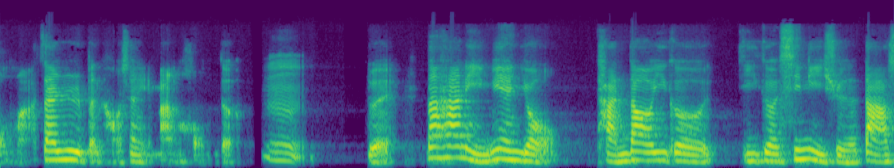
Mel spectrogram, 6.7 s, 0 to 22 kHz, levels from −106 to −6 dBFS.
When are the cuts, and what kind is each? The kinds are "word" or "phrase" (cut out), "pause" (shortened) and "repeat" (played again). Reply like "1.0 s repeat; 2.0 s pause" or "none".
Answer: 1.9 s pause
